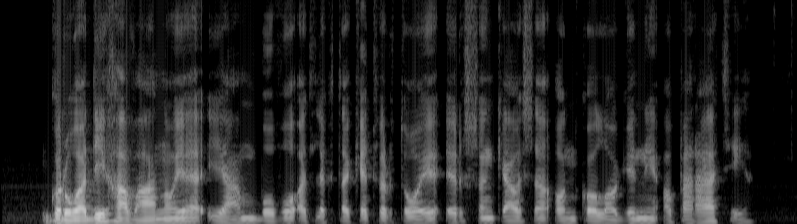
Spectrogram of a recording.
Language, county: Lithuanian, Marijampolė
